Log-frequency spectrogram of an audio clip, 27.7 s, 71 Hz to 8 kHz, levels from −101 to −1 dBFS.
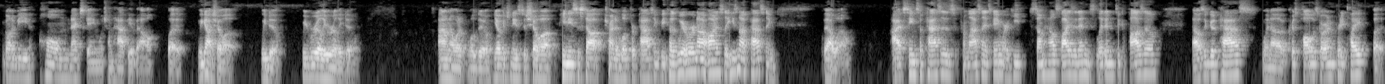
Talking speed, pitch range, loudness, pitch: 180 wpm, 100-120 Hz, -18 LUFS, 110 Hz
